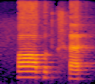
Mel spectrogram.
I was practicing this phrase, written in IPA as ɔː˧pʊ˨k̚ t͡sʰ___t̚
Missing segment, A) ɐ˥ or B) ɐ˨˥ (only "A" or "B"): B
